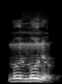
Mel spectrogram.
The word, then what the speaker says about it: munu munu: written as munu munu, the word morning, munu munu, M-U-N-U, M-U-N-U. However, it's pronounced mun munu.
